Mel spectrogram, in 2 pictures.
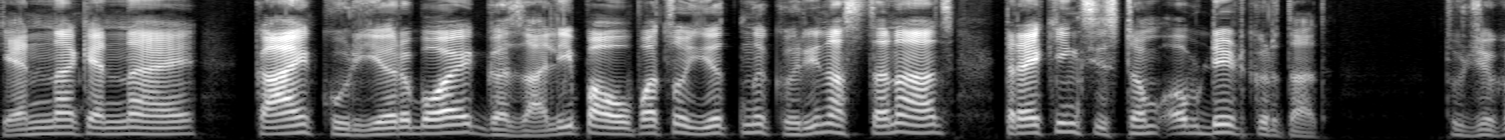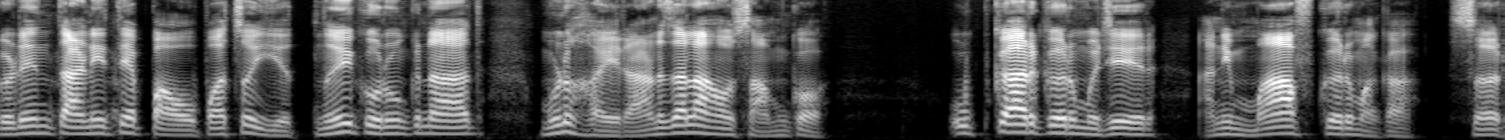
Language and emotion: Goan Konkani, disgusted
